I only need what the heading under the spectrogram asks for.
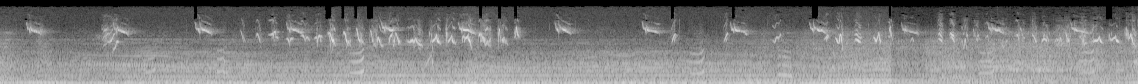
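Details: Quail pair drinking at a desert trail camera in Tucson, Arizona: many short, high, clipped chirps and soft notes in quick irregular bursts, over steady low mechanical rumble from a wood chipper or airplane.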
